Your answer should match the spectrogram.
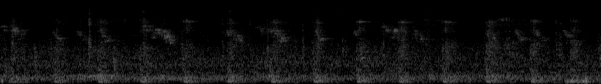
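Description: Husky puppies' paws and claws tapping and scuffling irregularly on wooden deck boards as they wrestle, with soft low thumps of their bodies.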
